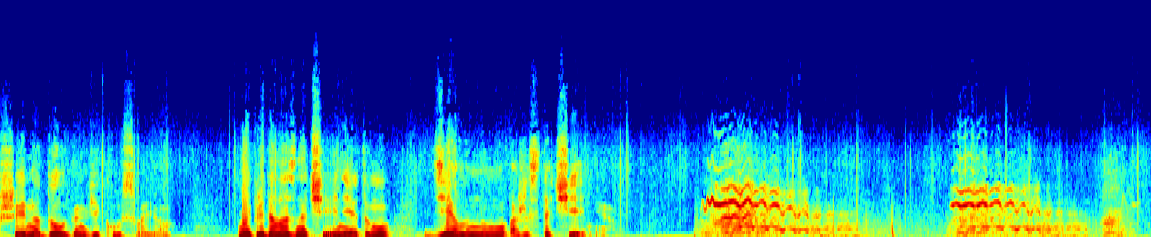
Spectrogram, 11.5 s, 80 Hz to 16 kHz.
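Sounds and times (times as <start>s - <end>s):
low steady hum: 0.0s - 11.5s
speech: 0.1s - 1.8s, 2.4s - 6.2s
horse neighing: 7.0s - 8.6s, 9.5s - 11.3s.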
